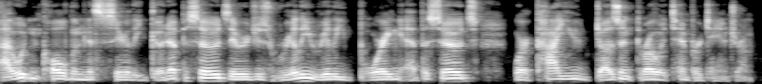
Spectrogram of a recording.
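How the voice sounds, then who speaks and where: The man's pitch sits fairly low, and the surroundings are quiet. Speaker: online video reviewer. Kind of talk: commentary. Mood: wry, sarcastic critique. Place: home room. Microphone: studio mic.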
